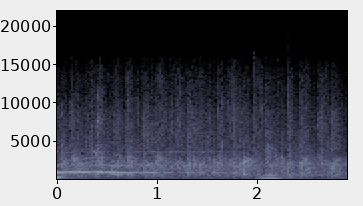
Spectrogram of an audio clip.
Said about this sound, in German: And one more time, let me ask everybody, will you please just give a clap offering to your worship team? Und könnt ihr bitte einen Applaus geben für das Lobpreisteam?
